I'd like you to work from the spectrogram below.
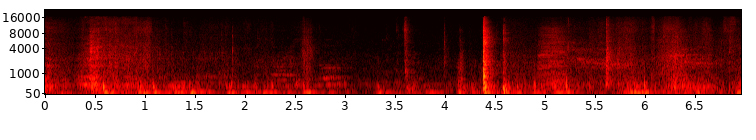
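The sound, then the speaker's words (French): A bedroom door that had come open is pushed shut, ending in one sharp latch click and thud, surrounded by soft rustling and a low rumble. “Ah mince, attendez, la porte s'est ouverte. J'ai quand même. je l'ai ouverte, c'est pas grave. On va voir. Non, je vais la fermer quand même.”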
